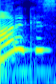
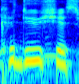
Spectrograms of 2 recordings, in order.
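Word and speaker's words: Caudecus: a lot of people cotus is how you pronounce that call it quit he wants the throne I've been pronouncing it kadous for years kadous yeah he's kind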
